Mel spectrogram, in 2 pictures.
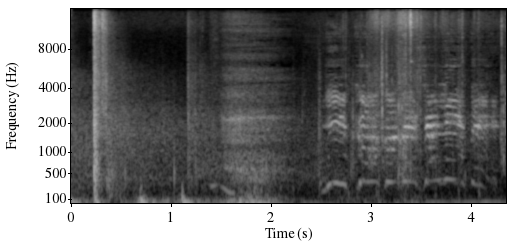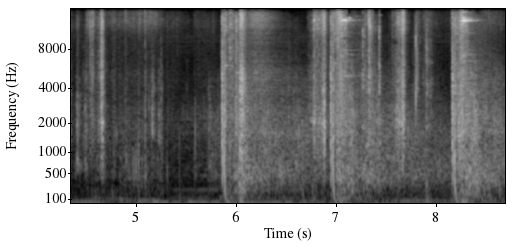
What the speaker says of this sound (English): I like the way his gun sounds, bro.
